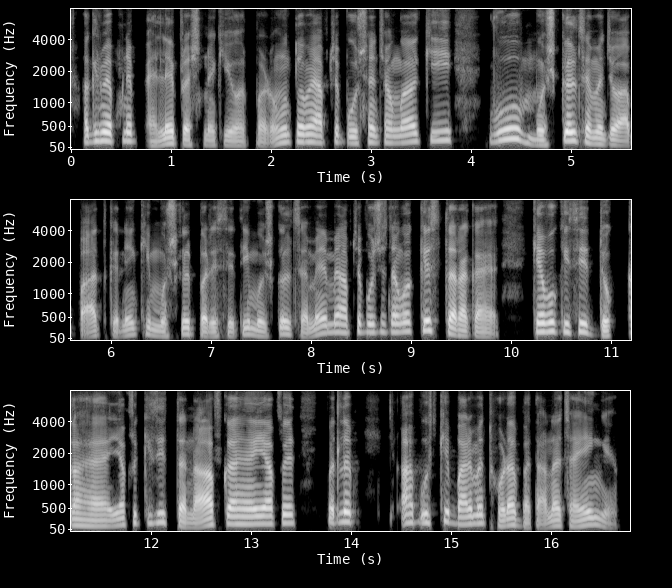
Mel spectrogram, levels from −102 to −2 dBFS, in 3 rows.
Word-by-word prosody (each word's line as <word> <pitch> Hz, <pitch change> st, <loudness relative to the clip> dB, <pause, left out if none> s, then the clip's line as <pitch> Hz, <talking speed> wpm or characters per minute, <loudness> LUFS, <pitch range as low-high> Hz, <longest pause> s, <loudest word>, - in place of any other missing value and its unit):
अगर 175 Hz, +5 st, 0 dB
मैं 185 Hz, -, +7 dB
अपने 180 Hz, +1 st, +2 dB
पहले 125 Hz, -, +1 dB
प्रश्न 105 Hz, -3 st, -2 dB
की 100 Hz, -, -6 dB
ओर 90 Hz, -1 st, -3 dB
बढ़ूँ 150 Hz, +4 st, -2 dB
तो 165 Hz, -1 st, +4 dB
मैं 160 Hz, -1 st, +4 dB
आपसे 150 Hz, +2 st, -2 dB
पूछना 135 Hz, +3 st, 0 dB
चाहूँगा 145 Hz, +3 st, +1 dB
कि 195 Hz, +1 st, -3 dB, 0.4 s
वो 215 Hz, +6 st, +4 dB
मुश्किल 110 Hz, -, +4 dB
समय 125 Hz, -6 st, +2 dB
जो 110 Hz, -, +2 dB
आप 95 Hz, -1 st, -1 dB
बात -, -, -2 dB
करें 115 Hz, +4 st, -4 dB
कि 140 Hz, -, -6 dB
मुश्किल 110 Hz, +5 st, -2 dB
परिस्थिति, 95 Hz, +7 st, -2 dB
मुश्किल 120 Hz, +4 st, -2 dB
समय -, -, 0 dB
मैं 180 Hz, +1 st, 0 dB
आपसे 170 Hz, +2 st, 0 dB
पूछना 175 Hz, +1 st, -3 dB
चाहूँगा 180 Hz, +2 st, +2 dB
किस 215 Hz, 0 st, +3 dB
तरह -, -, +6 dB
का -, -, +2 dB
है? -, -, -3 dB, 0.4 s
क्या 185 Hz, -, +6 dB
वो 195 Hz, +1 st, +4 dB
किसी 180 Hz, +1 st, +2 dB
दुःख 105 Hz, 0 st, +2 dB
का 135 Hz, 0 st, +1 dB
है? 120 Hz, -1 st, 0 dB
या 140 Hz, +3 st, 0 dB
फिर 185 Hz, -, -4 dB
किसी 195 Hz, +3 st, -3 dB
तनाव 95 Hz, +9 st, +4 dB
का 165 Hz, -1 st, +6 dB
है? 160 Hz, 0 st, +4 dB
या 165 Hz, 0 st, +6 dB
फिर 180 Hz, 0 st, +2 dB, 0.4 s
मतलब 205 Hz, 0 st, +3 dB, 0.5 s
आप 190 Hz, 0 st, 0 dB
उसके 190 Hz, +3 st, -1 dB
बारे 155 Hz, -4 st, +1 dB
में 175 Hz, +2 st, 0 dB
थोड़ा 135 Hz, +4 st, +3 dB
बताना 120 Hz, +1 st, -2 dB
चाहेंगे? 120 Hz, +5 st, -3 dB
155 Hz, 200 wpm, -23 LUFS, 120-180 Hz, 0.5 s, मैं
